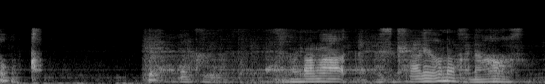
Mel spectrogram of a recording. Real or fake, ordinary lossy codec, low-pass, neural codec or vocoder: fake; none; 5.4 kHz; codec, 24 kHz, 1 kbps, SNAC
